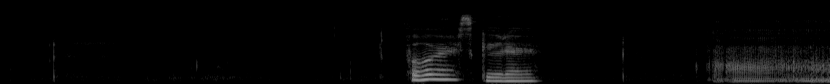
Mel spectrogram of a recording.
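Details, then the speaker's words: Pug snoring during nightly sleep, heard every night: quiet room, then two short nasal snorting, whining snores and a rising rattly breath, typical flat-faced dog snoring. "This is what we have to endure every night. And you thought your husband or wife snored badly."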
